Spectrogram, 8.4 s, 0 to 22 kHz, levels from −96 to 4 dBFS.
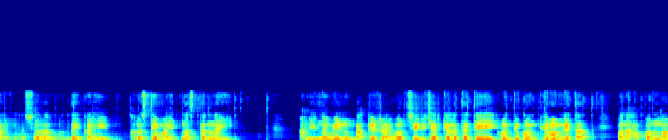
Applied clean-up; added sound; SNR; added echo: neural mask model DeepFilterNet 3.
